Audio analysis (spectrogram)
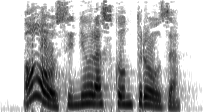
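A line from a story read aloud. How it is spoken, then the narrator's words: Shouting. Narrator (Italian): gridò John Reed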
